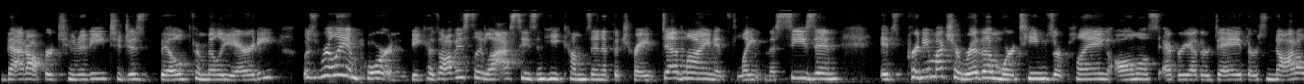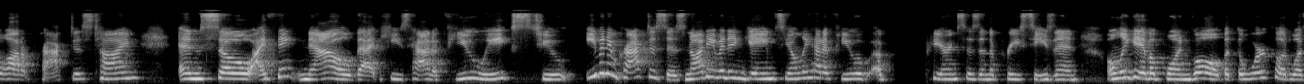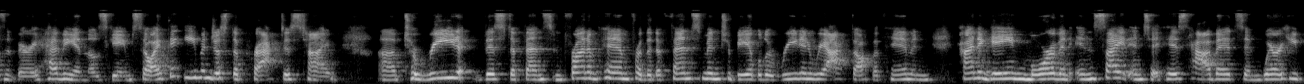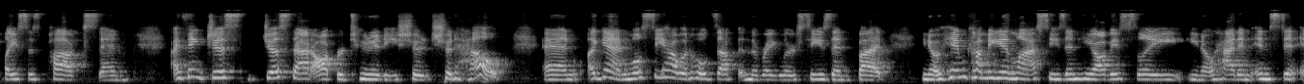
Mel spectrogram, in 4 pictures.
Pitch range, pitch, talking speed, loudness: 230-265 Hz, 245 Hz, 195 wpm, -19 LUFS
